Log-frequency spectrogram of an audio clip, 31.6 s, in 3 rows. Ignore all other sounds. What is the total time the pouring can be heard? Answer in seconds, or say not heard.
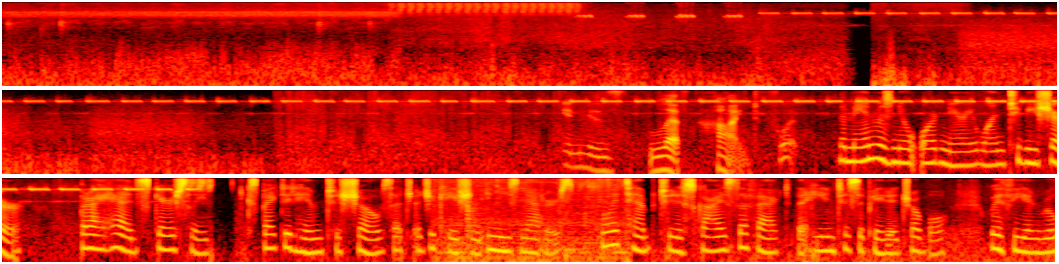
2 s.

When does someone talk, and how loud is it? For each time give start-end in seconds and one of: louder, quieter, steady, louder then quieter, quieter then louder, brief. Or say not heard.
16.1-31.5 steady.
